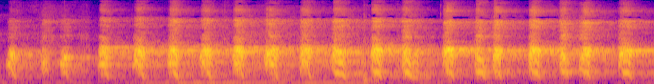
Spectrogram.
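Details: Male chukar partridge repeating a steady chuck-chuck-chuck call, nearly three notes a second, each a fairly low, clucking, slightly downslurred note, evenly spaced and continuous throughout.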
